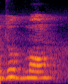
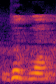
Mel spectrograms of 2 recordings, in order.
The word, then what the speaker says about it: যুগ্ম: ম ফলা যুক্ত হয়, বর্ণগুলোর সঙ্গে সঙ্গে ম ফলা যুক্ত হলে সেই ম ফলার উচ্চারণ রক্ষিত হয়।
